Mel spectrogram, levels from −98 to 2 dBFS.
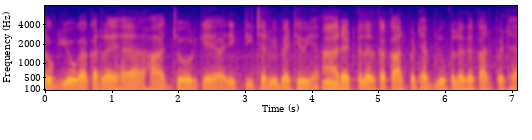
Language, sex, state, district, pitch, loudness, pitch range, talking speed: Hindi, male, Uttar Pradesh, Jalaun, 110 Hz, -19 LUFS, 105-110 Hz, 220 wpm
